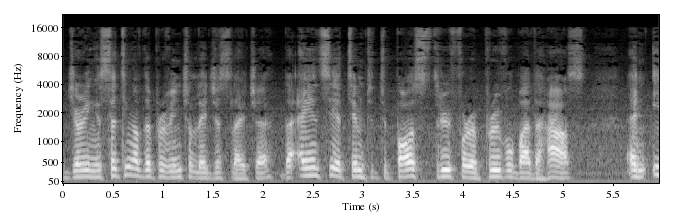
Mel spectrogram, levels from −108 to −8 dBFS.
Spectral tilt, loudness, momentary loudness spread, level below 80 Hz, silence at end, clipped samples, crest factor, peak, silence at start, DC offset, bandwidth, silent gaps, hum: -7.5 dB/octave; -20 LUFS; 9 LU; -54 dBFS; 0 s; under 0.1%; 16 dB; -4 dBFS; 0 s; under 0.1%; 16 kHz; none; none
